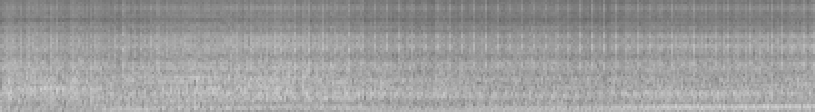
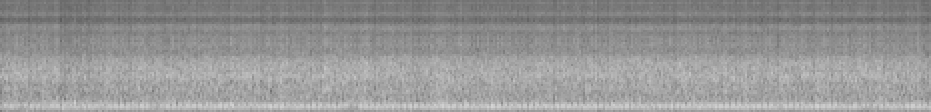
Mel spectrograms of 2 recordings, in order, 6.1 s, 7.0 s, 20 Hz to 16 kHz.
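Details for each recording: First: Series 2 Jaguar XJ6 (308) on a jumper battery, still cold: idle carries a quick busy ticking rattle over the engine note, the reason it isn't being driven; source not pinned down. Cold idle noise, unconfirmed. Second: Series 1 Jaguar XJ6 with twin SU carburettors, no choke, cold on a freezing day after a water pump and thermostat replacement, still warming with the thermostat shut. Smooth, even idle with no misses or knocks; idle is perfect, timing possibly slightly advanced.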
